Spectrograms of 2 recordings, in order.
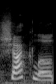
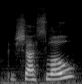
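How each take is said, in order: First: The middle consonant is a K sound. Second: The middle consonant is an S sound. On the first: This is how the name is usually said. The speaker calls it wrong. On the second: This is how the name is supposedly said. The speaker calls it right.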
